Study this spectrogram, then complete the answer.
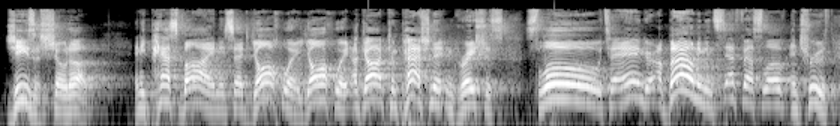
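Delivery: impassioned preacher at full voice; fervent preaching. Real, not acted. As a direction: proclaim it with urgent conviction.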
